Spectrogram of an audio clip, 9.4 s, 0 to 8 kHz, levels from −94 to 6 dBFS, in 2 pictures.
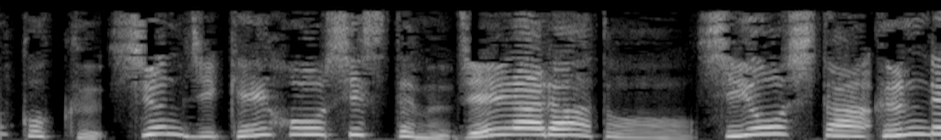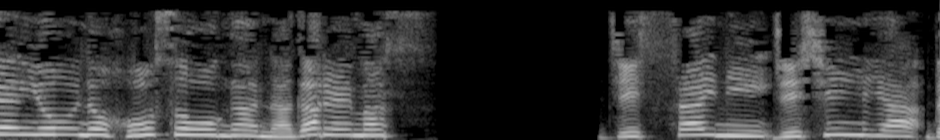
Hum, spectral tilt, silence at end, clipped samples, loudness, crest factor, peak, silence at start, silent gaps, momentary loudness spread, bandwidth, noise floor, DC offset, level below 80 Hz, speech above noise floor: none; -4 dB/octave; 0 s; under 0.1%; -25 LUFS; 16 dB; -10 dBFS; 0 s; 6.91-7.69 s; 10 LU; 7.6 kHz; under -90 dBFS; under 0.1%; -66 dBFS; over 65 dB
